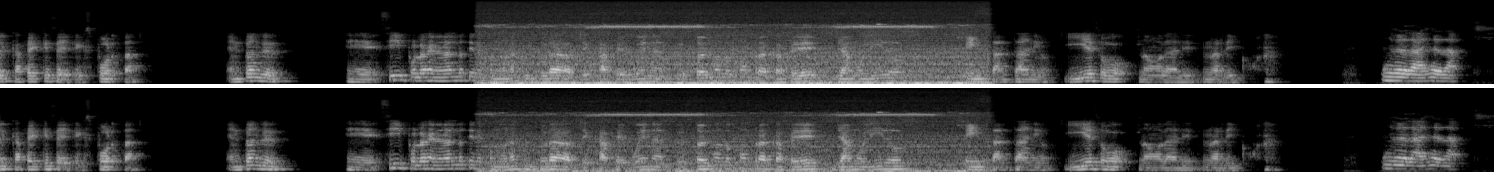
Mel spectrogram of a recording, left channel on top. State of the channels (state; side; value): quieter; right; 3.0 dB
